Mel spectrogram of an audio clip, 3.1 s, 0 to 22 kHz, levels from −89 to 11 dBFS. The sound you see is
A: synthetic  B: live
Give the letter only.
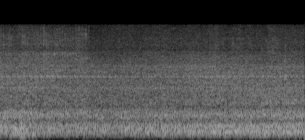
A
